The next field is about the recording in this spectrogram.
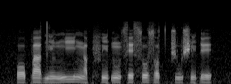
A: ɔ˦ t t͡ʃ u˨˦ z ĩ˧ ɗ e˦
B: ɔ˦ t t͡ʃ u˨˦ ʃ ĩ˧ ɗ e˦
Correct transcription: B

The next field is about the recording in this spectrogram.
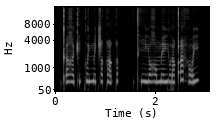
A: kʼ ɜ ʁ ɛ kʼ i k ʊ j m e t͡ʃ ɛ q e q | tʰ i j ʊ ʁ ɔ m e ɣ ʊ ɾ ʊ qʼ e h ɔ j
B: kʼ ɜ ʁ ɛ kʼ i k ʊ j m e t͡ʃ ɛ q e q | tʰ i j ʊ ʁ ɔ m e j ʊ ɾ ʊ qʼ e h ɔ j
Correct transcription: B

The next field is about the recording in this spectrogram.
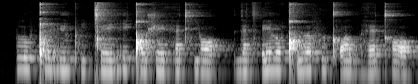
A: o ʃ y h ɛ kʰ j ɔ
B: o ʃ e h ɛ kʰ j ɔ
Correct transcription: B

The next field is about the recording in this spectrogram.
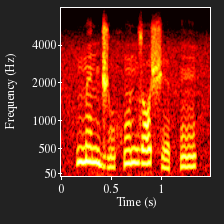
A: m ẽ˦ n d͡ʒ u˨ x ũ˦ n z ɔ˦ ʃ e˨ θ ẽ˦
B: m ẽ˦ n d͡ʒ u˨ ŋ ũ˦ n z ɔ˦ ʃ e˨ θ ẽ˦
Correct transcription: A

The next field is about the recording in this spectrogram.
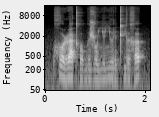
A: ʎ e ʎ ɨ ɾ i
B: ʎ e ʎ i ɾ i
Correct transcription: A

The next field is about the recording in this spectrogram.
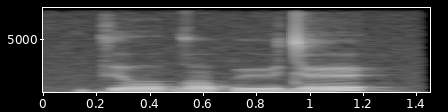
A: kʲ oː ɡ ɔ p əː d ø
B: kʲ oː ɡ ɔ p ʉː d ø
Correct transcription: B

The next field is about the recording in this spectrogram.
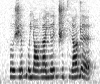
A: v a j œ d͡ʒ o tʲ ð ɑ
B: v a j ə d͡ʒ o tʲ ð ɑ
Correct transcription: B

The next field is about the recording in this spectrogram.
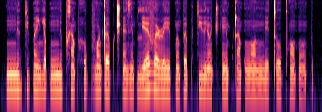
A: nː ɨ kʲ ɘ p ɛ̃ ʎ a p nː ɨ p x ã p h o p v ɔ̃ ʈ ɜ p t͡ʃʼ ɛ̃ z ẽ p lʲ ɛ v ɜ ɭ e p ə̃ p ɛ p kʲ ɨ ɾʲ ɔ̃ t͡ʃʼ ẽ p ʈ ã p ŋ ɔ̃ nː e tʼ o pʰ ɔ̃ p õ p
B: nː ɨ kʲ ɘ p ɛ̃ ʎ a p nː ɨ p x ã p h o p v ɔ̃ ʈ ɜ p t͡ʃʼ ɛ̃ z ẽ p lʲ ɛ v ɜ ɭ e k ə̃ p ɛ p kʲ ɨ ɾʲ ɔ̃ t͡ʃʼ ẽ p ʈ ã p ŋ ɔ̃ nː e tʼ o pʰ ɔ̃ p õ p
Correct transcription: A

